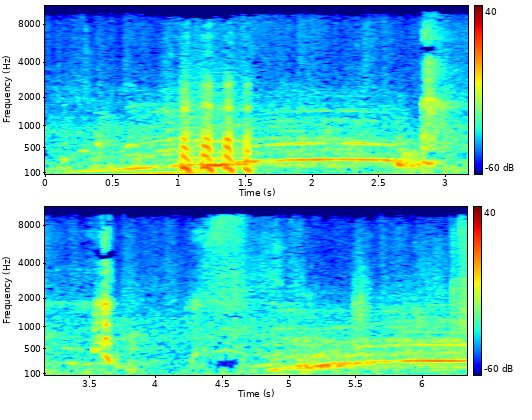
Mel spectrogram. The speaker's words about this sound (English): A whole lot of mooing going on.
